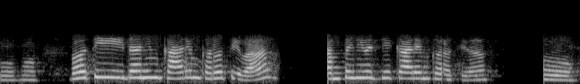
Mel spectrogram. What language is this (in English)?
Sanskrit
